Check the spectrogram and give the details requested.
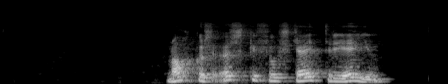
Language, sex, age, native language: Icelandic, male, 20-29, Icelandic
